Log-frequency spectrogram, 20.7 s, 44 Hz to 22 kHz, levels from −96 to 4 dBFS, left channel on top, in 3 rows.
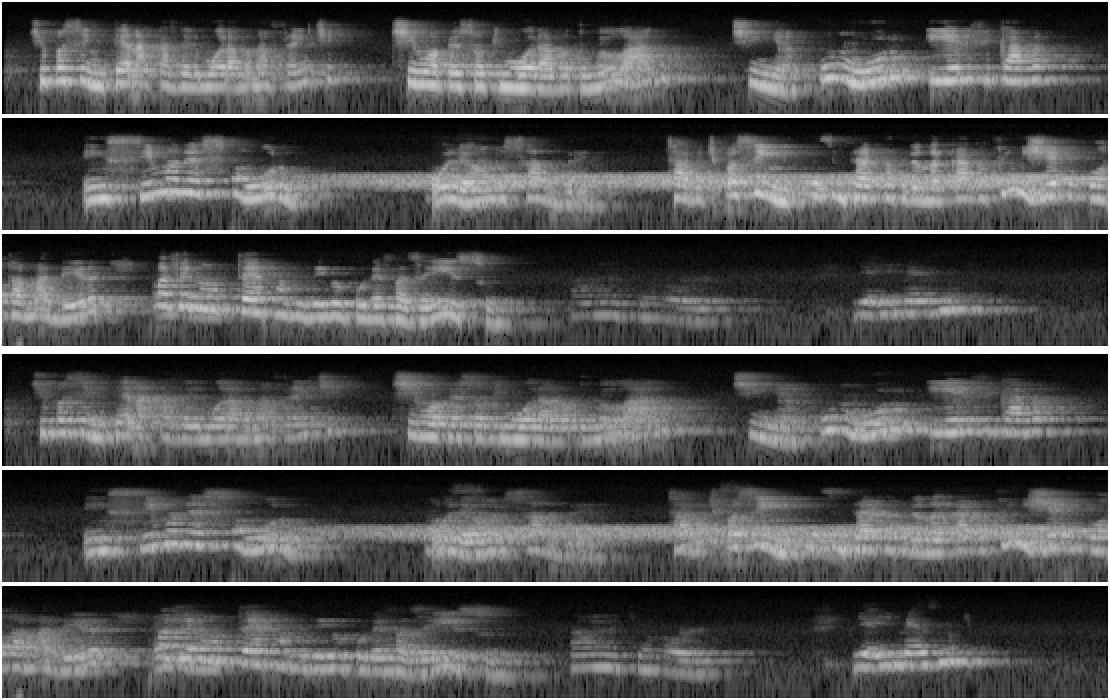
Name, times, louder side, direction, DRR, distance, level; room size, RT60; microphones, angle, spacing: voice 1, 0.2-2.1 2.4-4.2 4.6-6.5 7.4-8.8 9.6-10.6 11.1-17.0, left 5 dB, 60° left, 7 dB, 0.3 m, -29 dB
sound 1, 8.3-13.9, left 4 dB, 25° left, 0.8 m, -34 dB
voice 2, 9.5-10.1 11.1-12.2 14.7-15.2 17.4-18.3 18.9-19.9, right 4 dB, 85° right, 7 dB, 0.3 m, -39 dB
3.0 x 3.0 x 2.3 m, 0.91 s
head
